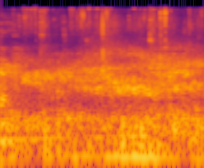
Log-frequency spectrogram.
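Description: Steady low rumble with an even hiss, a constant background noise with no distinct events.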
